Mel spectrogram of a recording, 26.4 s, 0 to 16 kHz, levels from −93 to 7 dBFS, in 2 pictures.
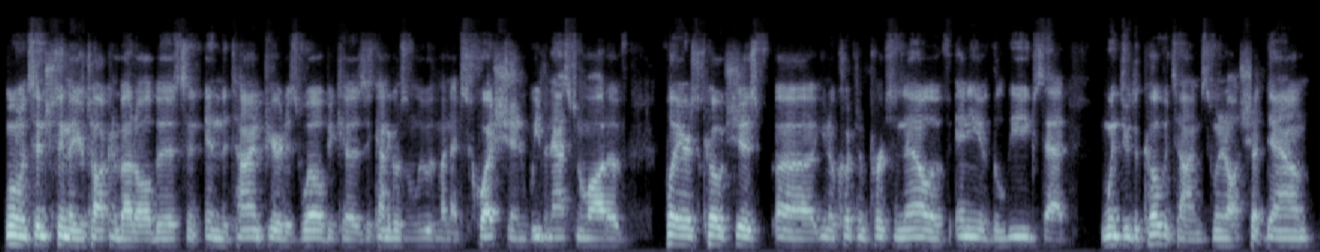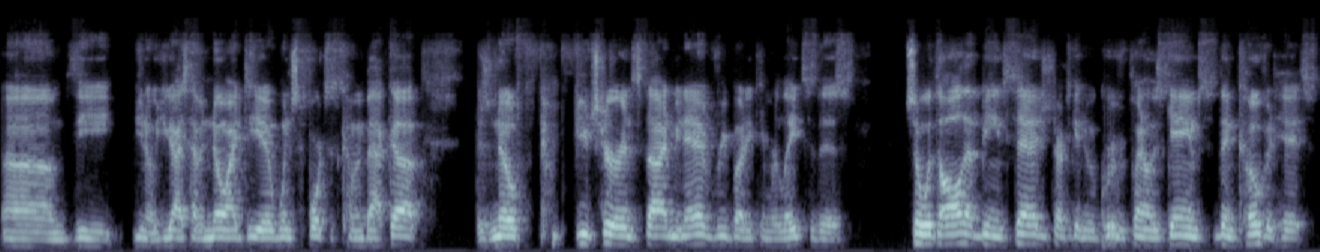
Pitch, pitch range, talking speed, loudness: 115 Hz, 105-125 Hz, 235 wpm, -22 LUFS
